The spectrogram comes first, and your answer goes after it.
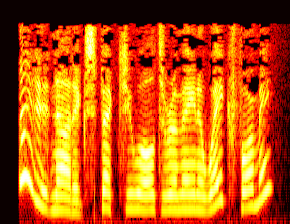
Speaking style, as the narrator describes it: she said brightly

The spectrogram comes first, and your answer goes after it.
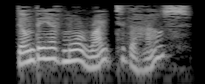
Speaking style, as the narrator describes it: Nick sighed

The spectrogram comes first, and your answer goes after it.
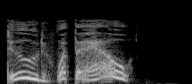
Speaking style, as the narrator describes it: squealed in a voice a couple of octaves above his prior register

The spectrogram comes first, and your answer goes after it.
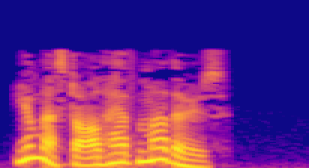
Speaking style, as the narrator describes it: In a merry young voice, Soulcatcher observed

